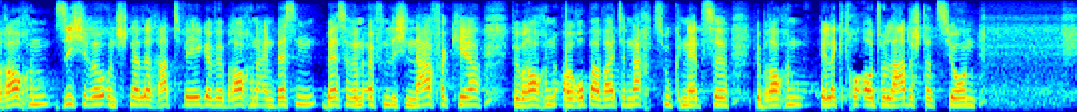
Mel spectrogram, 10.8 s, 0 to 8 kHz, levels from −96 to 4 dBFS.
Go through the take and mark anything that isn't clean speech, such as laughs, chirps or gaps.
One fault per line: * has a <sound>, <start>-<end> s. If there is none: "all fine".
all fine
